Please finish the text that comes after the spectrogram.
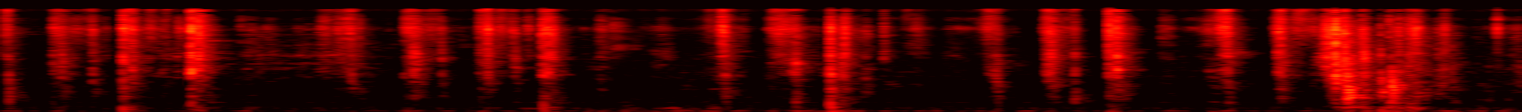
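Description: Tarot cards shuffled by hand at close range, a series of quick riffling flutters and soft slaps in uneven bursts, with no one speaking.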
